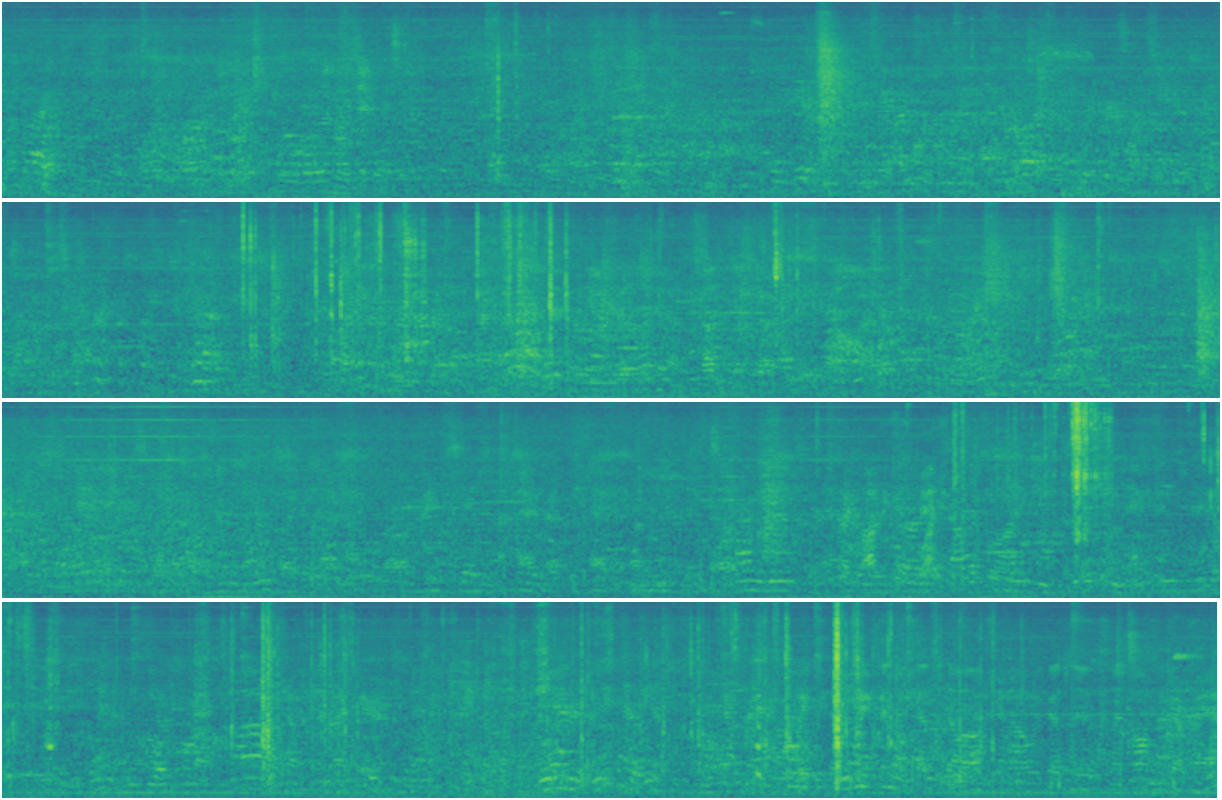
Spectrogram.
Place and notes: Goss - Grove, Boulder, CO, USA - McGucks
